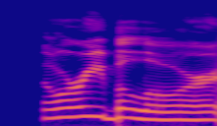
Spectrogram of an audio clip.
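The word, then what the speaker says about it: Thori'belore: So Thori Belor is, and I probably said that completely wrong. 4 mana, 4/4 elemental. Wait, for warrior. – On. I think you said it correctly, but also Thori Belori just sounds like a nickname you'd give someone in middle school.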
